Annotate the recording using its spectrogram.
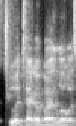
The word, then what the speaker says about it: Tua Tagovailoa: Yeah, they don't have a Jalen Hurts, Tua Tagovailoa situation, whereas like second quarter, halftime.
